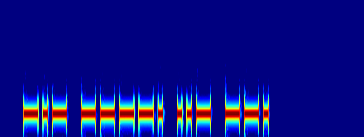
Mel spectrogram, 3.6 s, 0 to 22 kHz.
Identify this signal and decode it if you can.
Morse code, heard as a keyed tone, about 25 wpm, 700 Hz. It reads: K9UG
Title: USA Call Signs - 4 Characters - 25wpm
